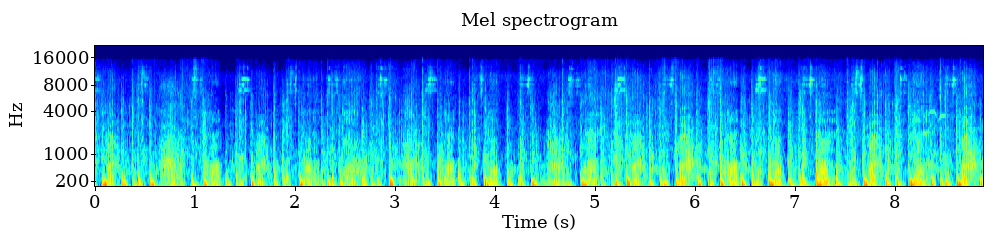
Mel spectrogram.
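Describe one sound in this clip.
Horse hooves pound rhythmically on a dirt trail at a gallop.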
